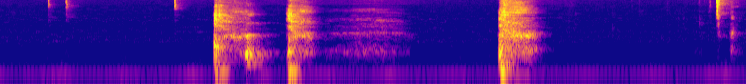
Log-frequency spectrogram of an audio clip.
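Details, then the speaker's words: Three short, dry-sounding coughs against a steady low bus engine hum, from an adult school bus driver sick with the flu; flu cough. "Well, explanation for my recent inactivity is I've been sick."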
